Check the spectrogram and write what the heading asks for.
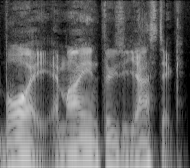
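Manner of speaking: low, slow, lifeless group chant; unenthusiastic. Retold or imitated. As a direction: drag it out as if nobody wants to say it. Come on, let's try it again.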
